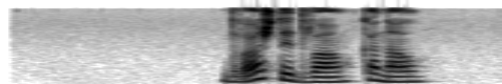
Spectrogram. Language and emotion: Russian, neutral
